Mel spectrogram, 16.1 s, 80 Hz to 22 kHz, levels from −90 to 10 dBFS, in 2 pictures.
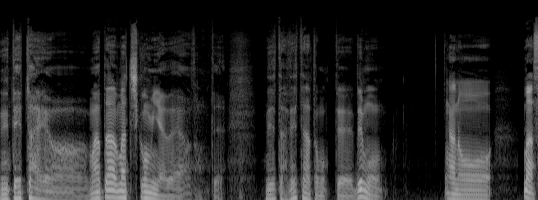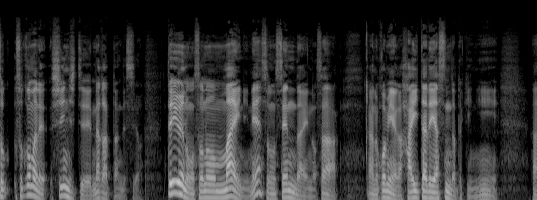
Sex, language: male, Japanese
